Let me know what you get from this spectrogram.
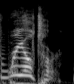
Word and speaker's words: realtor: It's realtor. – Right. Right. – Look at how it's spelled. There's no A in the middle.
